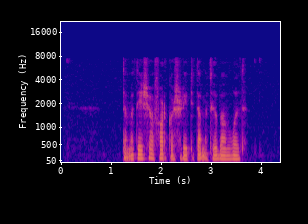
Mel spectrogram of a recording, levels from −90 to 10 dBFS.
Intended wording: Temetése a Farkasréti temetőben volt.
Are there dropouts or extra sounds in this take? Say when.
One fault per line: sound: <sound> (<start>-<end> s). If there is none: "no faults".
no faults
